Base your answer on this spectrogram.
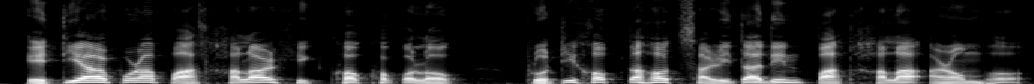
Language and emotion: Assamese, neutral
